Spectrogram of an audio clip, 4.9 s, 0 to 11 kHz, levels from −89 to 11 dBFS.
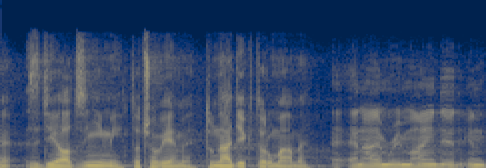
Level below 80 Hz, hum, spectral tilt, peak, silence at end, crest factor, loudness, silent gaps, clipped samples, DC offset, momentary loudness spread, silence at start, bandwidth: -46 dBFS; none; -6 dB/octave; -2 dBFS; 0 s; 20 dB; -22 LUFS; none; under 0.1%; under 0.1%; 9 LU; 0 s; 9.2 kHz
